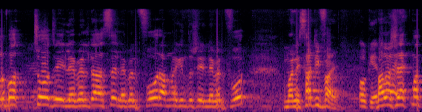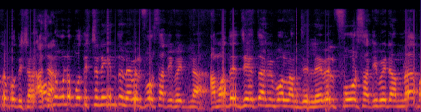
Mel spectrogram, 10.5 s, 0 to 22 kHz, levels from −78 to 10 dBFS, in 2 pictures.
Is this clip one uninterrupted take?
no; 1 cut; at 7.8 s

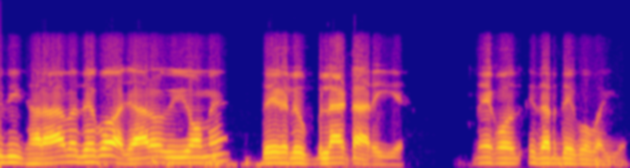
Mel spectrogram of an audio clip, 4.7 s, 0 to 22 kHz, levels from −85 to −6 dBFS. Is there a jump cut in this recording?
no; 0 cuts

